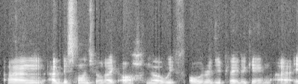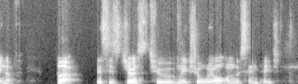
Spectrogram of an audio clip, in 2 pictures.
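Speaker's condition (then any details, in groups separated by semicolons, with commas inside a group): No condition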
